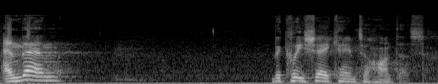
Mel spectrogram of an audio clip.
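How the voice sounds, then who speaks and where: A middle-aged man giving a prepared talk on stage, telling a measured story and letting his lines trail off. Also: fairly high pitch, very animated, fairly bright tone, a little hiss or hum. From Switzerland and Ghana. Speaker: speaker. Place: large auditorium. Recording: reverberant hall.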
